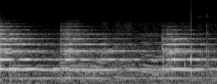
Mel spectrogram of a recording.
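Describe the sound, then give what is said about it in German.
The chapel bell of the monastery on the Höfensberg rings again after 20 years, repaired by a brother after its linkage was broken, with steady, resonant strokes, two clear strikes about a second apart, each leaving a long shimmering hum, fairly loud. “Schon beim Aufstieg zum Kloster auf dem Höfensberg hören wir die Glocke und oben freut sich der werkelnde Bruder, dass er sie wieder zum Läuten gebracht hat, nach 20 Jahren.”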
